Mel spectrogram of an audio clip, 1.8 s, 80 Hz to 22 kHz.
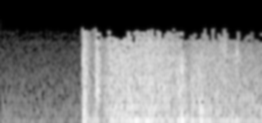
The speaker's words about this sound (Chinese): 好，7月4日是美国的独立节。 为了准备庆祝的活动呢，美国的消费品的安全委员会星期三演示了烟花的破坏力以及造成人员伤亡的潜在可能性。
